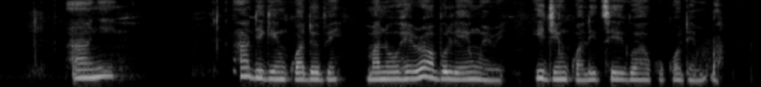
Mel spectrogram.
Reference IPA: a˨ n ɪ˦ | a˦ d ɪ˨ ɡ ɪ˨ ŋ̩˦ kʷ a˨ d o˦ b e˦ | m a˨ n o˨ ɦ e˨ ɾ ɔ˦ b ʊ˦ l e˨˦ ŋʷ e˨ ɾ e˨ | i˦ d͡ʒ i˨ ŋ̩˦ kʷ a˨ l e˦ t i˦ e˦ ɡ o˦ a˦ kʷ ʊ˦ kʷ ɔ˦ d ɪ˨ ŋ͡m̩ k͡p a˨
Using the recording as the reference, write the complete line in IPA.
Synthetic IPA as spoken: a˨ ɲ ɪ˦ | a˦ d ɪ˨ ɡ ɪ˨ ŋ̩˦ kʷ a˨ d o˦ b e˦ | m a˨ n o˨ ɦ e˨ ɾ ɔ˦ b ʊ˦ l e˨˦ ŋʷ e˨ ɾ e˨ | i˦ d͡ʒ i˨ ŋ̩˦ kʷ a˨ l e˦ t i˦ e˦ ɡ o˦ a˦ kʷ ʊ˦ kʷ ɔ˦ d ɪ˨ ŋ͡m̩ k͡p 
